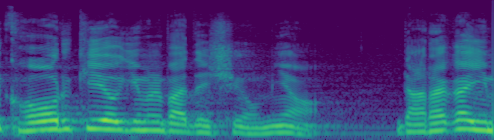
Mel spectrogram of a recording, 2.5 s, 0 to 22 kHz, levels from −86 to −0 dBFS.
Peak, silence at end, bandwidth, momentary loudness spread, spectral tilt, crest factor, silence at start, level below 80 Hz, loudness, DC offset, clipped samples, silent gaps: -10 dBFS; 0 s; 16 kHz; 10 LU; -5.5 dB/octave; 14 dB; 0 s; -62 dBFS; -25 LUFS; under 0.1%; under 0.1%; none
